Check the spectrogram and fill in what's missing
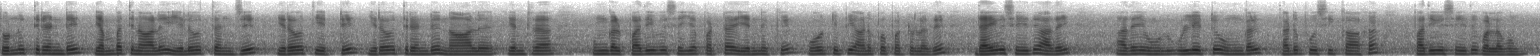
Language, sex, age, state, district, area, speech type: Tamil, male, 30-45, Tamil Nadu, Erode, rural, read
